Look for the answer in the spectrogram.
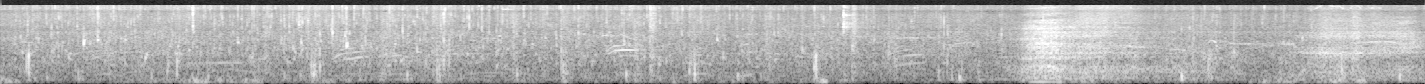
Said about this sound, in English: And you can hear this is all really old, like Roman stuff. And there's water running down the little canal.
